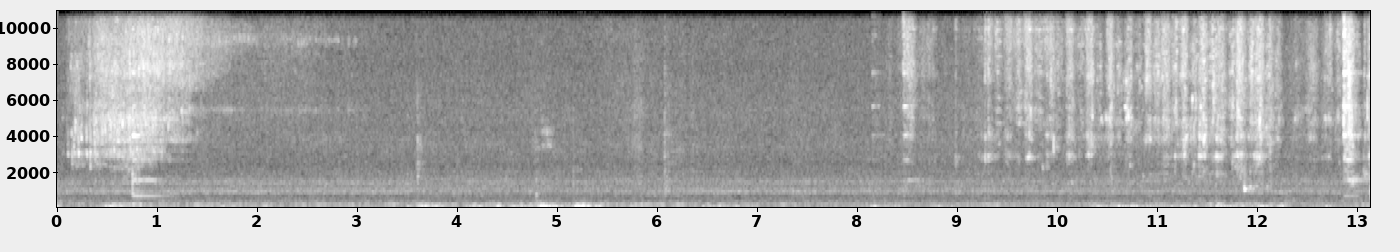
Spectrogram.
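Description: Milk, egg and sugar for a chocolate cake batter are whisked by hand in a bowl with a soft, continuous rhythmic swishing and light clinks against the sides.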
